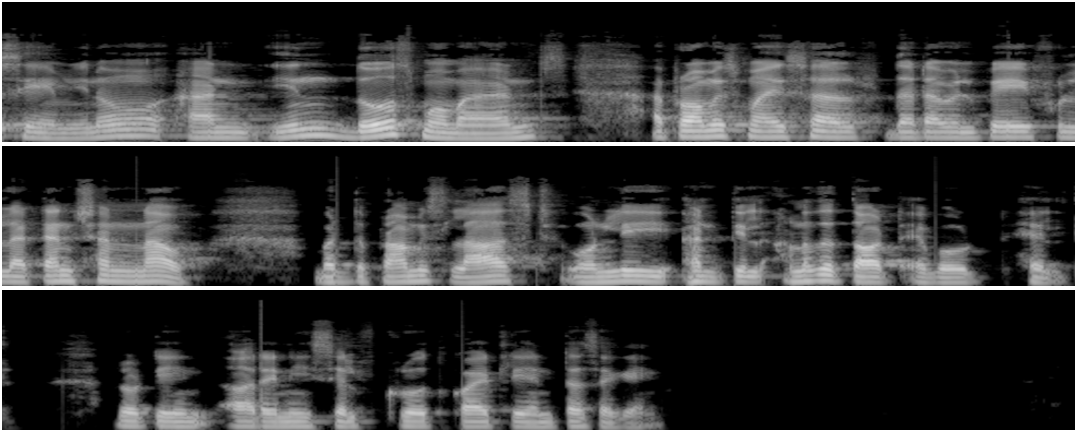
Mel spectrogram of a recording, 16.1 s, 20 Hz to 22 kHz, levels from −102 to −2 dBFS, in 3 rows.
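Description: A speech clip with periodic USB or driver dropouts: the audio path stalls every 1.0 s from 1.04 s to 16.02 s, skipping about a millisecond each time, which is heard as regular ticks in the speech.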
